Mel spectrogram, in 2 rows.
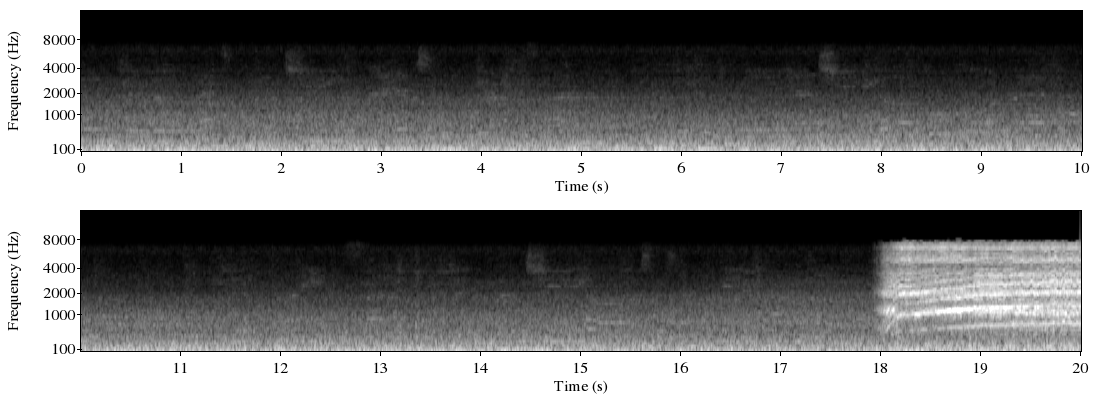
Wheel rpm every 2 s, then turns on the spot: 0, 0, 0, 0, 0, 0, 0, 0, 10, 130.
none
